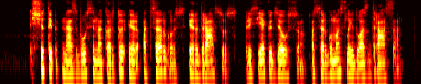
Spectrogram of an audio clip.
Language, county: Lithuanian, Kaunas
